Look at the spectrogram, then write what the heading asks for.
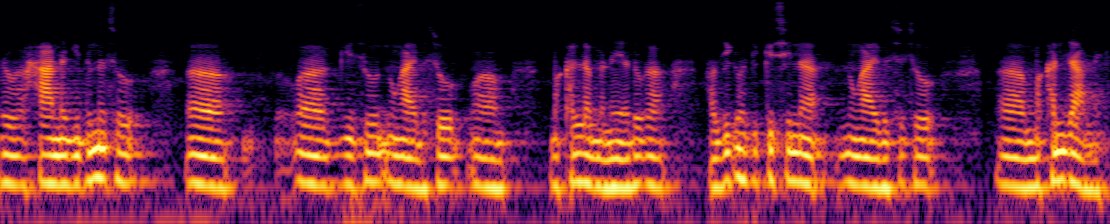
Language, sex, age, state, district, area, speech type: Manipuri, male, 45-60, Manipur, Thoubal, rural, spontaneous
